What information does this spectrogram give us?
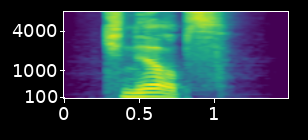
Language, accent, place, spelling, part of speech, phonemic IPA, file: German, Germany, Berlin, Knirps, noun, /knɪʁps/, De-Knirps.ogg
- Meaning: 1. little chap 2. folding umbrella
